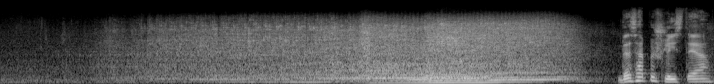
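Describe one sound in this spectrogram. A heavy truck engine rumbles loudly as the truck drives past.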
